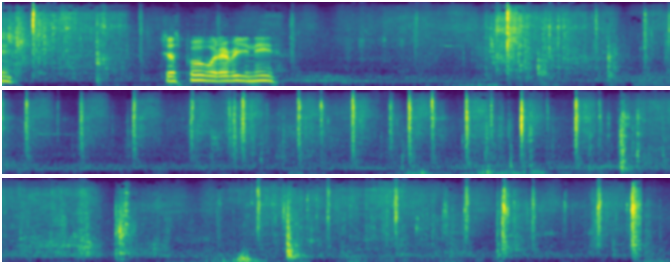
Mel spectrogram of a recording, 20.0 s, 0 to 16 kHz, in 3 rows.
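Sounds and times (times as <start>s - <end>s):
irregular clicks and knocks: 4.1s - 13.2s.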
